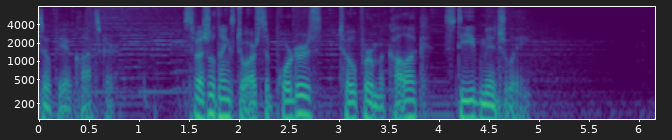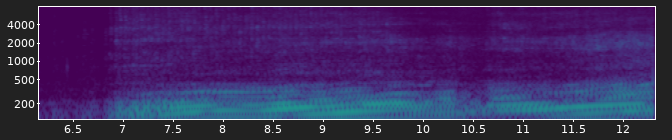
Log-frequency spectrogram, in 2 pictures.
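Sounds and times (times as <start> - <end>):
speech: 0.0 - 5.0
loud motorcycle engine passing: 5.8 - 12.3.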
